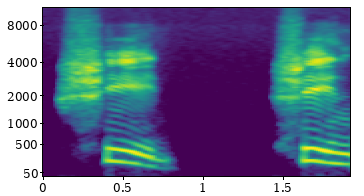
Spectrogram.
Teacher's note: জিহ্বার মধ্যখান তার বরাবর উপরের তালুর সঙ্গে লাগাইয়া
